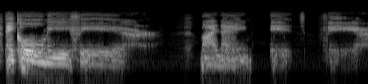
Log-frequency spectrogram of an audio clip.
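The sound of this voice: A put-on character voice, low-pitched, raspy and hissing, moves at a very slow pace with long, frequent pauses.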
